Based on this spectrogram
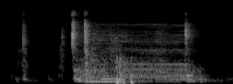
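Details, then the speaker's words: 1991 Mustang GT Foxbody with 1990 engine harness, unrun since 2000, key-on: relay clicks then even electric whir just over a second stopping cleanly; healthy fuel pump prime, about 10 psi, no fuel smell. "Okay, that sounds good. All right, relays are clicking. Fuel pumps are doing things."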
